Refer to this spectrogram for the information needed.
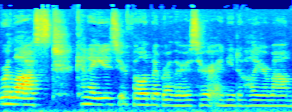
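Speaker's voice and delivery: flat monotone imitation. Speaker acts out what these visitors say when asking in, imitating a monotone voice. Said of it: "like in a, a monotone voice".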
